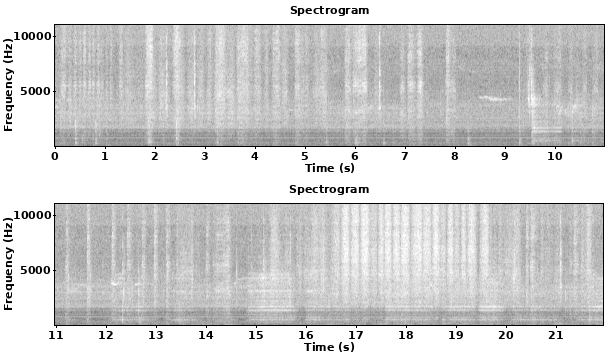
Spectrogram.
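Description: A pen scratches and taps lightly on paper.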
